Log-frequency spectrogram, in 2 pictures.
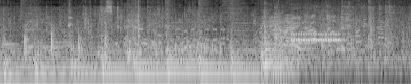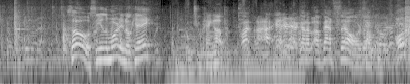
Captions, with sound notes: [phone redialing] [phone ringing] So, see you in the morning, OK? Don't you hang up. What? I can't hear you. I got a bad cell or something.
